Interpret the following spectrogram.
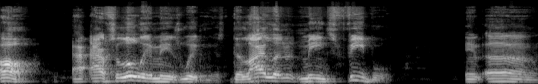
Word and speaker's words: Delilah: absolutely it means wickness Delila means feeble and uh how you pronounce it in Hebrew is the the the the that's how you pronounce d Delila in the Hebrew delaya which means feeble or to be weak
